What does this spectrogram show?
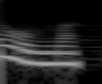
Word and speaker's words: Om: suono del mantra Om anche se è scritto ohm si pronuncia Home le tre lettere a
